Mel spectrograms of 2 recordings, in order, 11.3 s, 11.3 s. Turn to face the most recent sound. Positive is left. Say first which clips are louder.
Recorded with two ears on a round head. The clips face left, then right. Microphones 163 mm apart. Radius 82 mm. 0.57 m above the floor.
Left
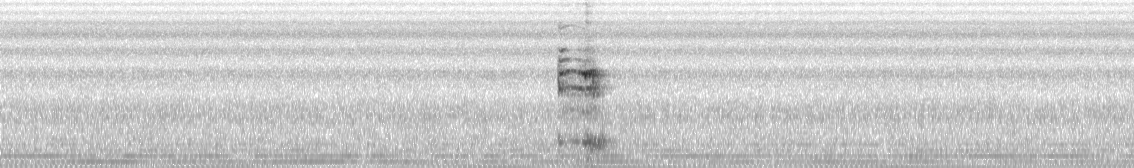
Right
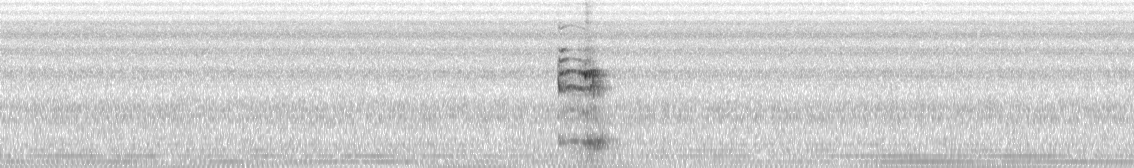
# left 2 dB
turn(degrees=80)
